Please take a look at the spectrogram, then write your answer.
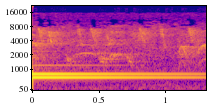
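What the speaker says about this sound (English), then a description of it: "the doorbell is a mini marshmallow" A single sustained doorbell chime rings out clearly on its own, a steady tone fading gradually.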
